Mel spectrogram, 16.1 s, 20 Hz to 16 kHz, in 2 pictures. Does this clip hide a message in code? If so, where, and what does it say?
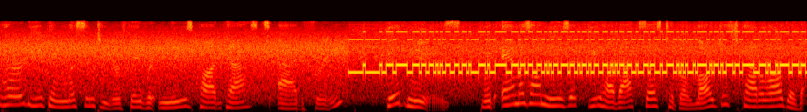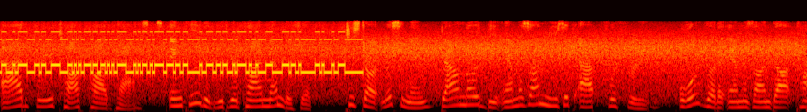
Yes: TTY/TDD text telephone tones (45.45 baud Baudot) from 3.5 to 11.7 s, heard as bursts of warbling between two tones, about 400 Hz shift, 1600 Hz centre, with phone line noise and speech in English. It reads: AT RIGHT IS DISPLAYED THE COLOR ROSE VALE. GA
